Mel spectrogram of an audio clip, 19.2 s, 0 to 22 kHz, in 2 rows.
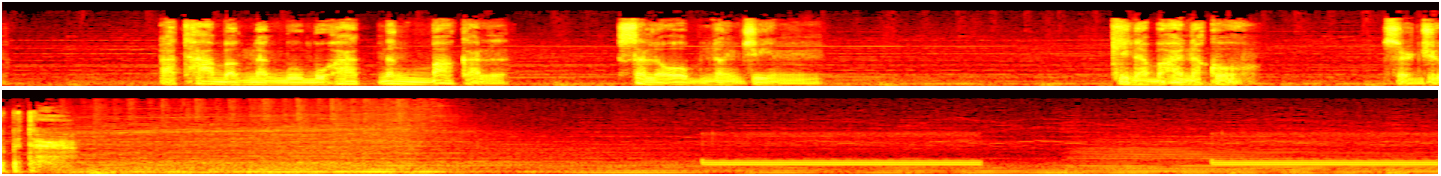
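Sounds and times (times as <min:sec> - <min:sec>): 
speech: 0:01.0 - 0:03.5, 0:04.1 - 0:05.6, 0:07.4 - 0:08.4, 0:09.2 - 0:10.2
ringback tone of an unanswered telephone call: 0:14.2 - 0:16.2, 0:17.6 - 0:19.1.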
